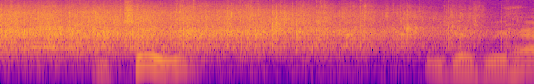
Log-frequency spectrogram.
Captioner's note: applause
